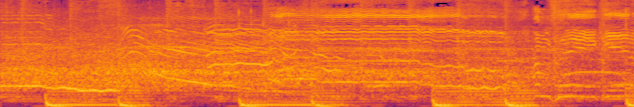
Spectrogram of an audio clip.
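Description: Pop song performed live on stage: a singer holds a long high note with vibrato that ends about a second in, over a band with a steady kick-drum beat that plays on.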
